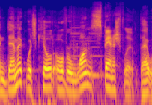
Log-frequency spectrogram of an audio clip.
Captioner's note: buzzer beeps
